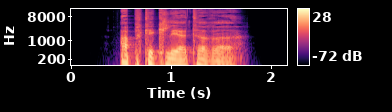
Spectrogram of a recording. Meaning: inflection of abgeklärt: 1. strong/mixed nominative/accusative feminine singular comparative degree 2. strong nominative/accusative plural comparative degree
- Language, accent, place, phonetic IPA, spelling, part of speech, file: German, Germany, Berlin, [ˈapɡəˌklɛːɐ̯təʁə], abgeklärtere, adjective, De-abgeklärtere.ogg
